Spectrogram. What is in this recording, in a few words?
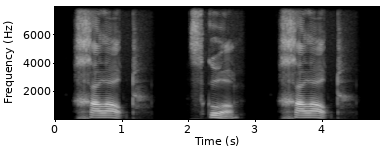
School, conversational Lushootseed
